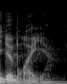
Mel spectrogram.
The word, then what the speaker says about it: De Broglie: Alors, pour les gens qui se posent la question, comme Boris Chenot, pourquoi il s'appelle De Broglie alors que ça s'écrit De Broglie, c'est qu'en fait, sa famille est d'origine italienne et qu'en italien, ça se dit De Broglie.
